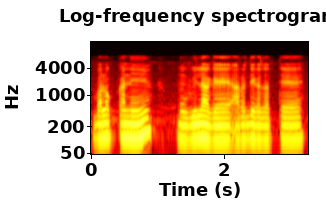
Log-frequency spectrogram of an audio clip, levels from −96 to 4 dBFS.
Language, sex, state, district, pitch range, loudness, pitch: Chakma, male, Tripura, Unakoti, 105-115 Hz, -18 LUFS, 110 Hz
